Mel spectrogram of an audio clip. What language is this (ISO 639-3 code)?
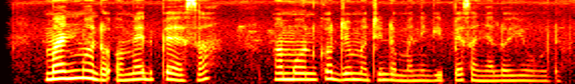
luo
